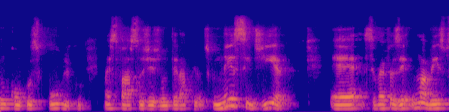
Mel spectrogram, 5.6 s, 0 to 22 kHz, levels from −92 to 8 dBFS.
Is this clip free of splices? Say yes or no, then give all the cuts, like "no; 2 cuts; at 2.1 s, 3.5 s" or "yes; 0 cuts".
no; 1 cut; at 1.2 s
